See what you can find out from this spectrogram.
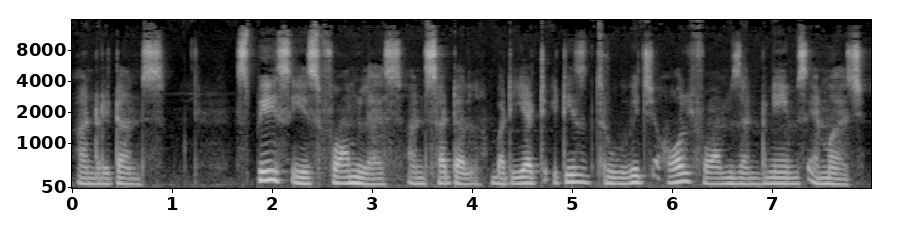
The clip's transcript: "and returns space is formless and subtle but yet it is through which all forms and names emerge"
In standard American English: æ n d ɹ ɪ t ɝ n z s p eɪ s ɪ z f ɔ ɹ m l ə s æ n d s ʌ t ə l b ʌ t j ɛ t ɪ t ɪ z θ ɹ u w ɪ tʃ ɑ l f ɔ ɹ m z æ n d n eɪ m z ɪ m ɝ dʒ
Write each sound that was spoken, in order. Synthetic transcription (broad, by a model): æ n d ɹ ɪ t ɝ n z s p eɪ s ɪ z f ɔ ɹ m l ə s æ n d s ʌ t ə l b ʌ t j ɛ t ɪ t ɪ z t ɹ u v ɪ tʃ ɑ l f ɔ ɹ m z æ n d n eɪ m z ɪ m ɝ dʒ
